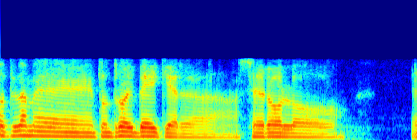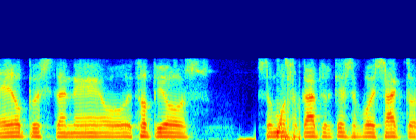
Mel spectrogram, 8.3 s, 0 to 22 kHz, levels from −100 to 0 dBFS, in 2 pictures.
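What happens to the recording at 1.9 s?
At 1.9 s the speech carries GSM full-rate codec damage, present throughout the clip. Nothing passes above 4 kHz, and a vocal-tract model driven by sparse, regularly spaced pulses gives a plainly audible buzzy, gravelly roughness. A simple telephone band-limit would sound muffled but smooth.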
